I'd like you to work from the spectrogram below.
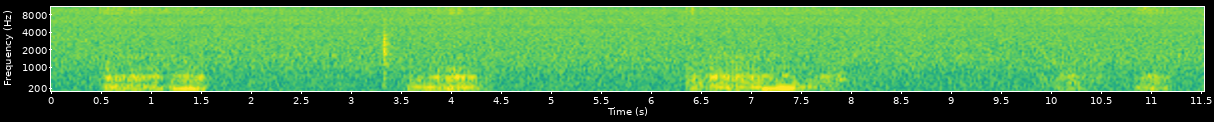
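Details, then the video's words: Small Chihuahua dreaming deeply and snoring softly: low, rough snoring breaths in bursts of about a second, four bursts in under twelve seconds, with quiet pauses and a faint hum underneath. "Kleiner Chihuahua träumt ganz fest und schnarcht leise"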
